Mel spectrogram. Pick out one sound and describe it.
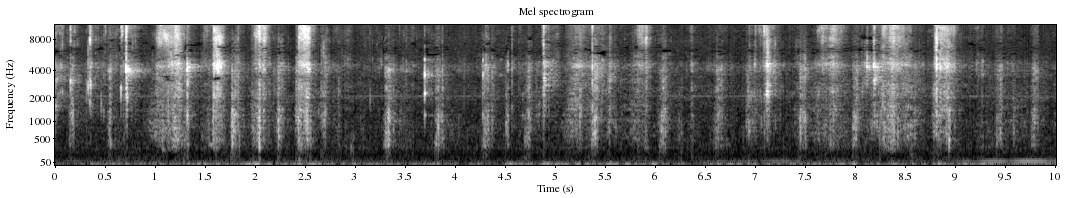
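A young woman slurps noodles loudly, close up.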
